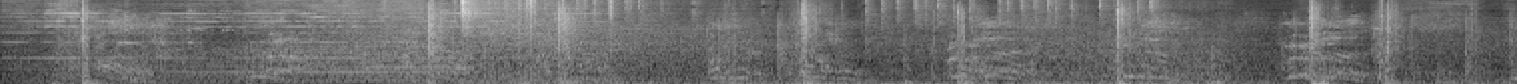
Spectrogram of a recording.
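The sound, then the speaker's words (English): A scuffle of heavy thuds and blows lands at an uneven pace, loud, as two people exchange blows and a gun clatters to the floor amid strained grunts and breathing. “The gun falls to the floor as Wanda and Ludlow exchange blows”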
